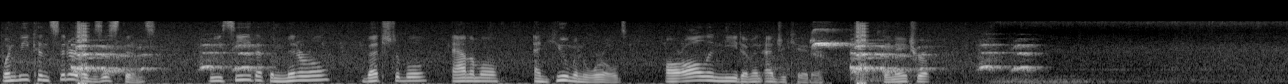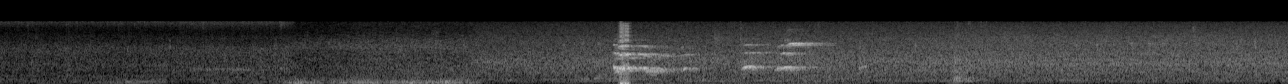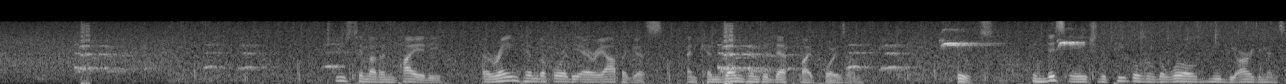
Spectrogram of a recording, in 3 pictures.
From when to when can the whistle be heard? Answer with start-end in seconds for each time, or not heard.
8.1-8.8, 20.7-21.1, 35.1-36.6.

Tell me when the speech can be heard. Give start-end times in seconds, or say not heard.
0.0-9.3, 29.1-34.4, 35.3-38.5.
